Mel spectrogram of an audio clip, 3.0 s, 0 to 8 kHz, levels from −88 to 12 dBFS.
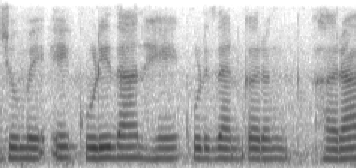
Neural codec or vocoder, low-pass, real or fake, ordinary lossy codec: none; 7.2 kHz; real; Opus, 24 kbps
